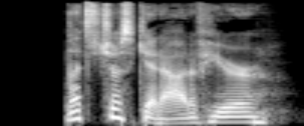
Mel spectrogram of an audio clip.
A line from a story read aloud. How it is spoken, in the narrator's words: Luke sighed, acting bored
